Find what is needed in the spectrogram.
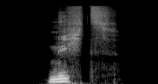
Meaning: nothingness, void
- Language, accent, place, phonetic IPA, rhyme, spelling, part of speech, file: German, Germany, Berlin, [nɪçt͡s], -ɪçt͡s, Nichts, noun, De-Nichts.ogg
